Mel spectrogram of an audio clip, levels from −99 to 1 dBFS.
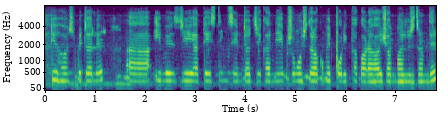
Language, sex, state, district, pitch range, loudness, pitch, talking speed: Bengali, female, West Bengal, North 24 Parganas, 215-230 Hz, -16 LUFS, 225 Hz, 100 wpm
